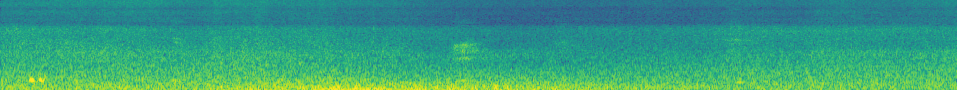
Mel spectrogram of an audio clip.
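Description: ocean waves

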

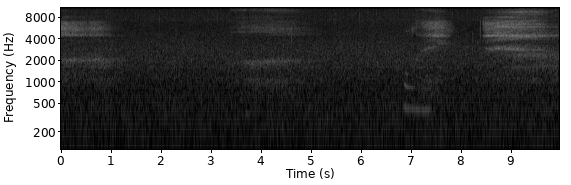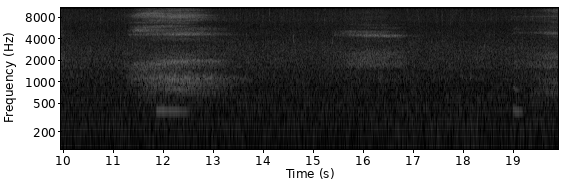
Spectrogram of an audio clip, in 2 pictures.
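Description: ocean waves

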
